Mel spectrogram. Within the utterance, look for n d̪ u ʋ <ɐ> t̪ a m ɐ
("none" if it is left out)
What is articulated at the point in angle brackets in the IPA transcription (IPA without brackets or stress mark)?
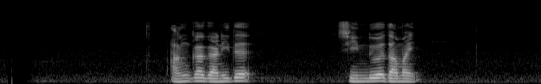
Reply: ə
